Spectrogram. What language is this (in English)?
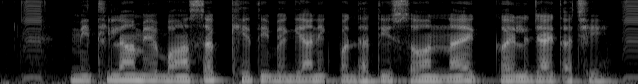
Maithili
